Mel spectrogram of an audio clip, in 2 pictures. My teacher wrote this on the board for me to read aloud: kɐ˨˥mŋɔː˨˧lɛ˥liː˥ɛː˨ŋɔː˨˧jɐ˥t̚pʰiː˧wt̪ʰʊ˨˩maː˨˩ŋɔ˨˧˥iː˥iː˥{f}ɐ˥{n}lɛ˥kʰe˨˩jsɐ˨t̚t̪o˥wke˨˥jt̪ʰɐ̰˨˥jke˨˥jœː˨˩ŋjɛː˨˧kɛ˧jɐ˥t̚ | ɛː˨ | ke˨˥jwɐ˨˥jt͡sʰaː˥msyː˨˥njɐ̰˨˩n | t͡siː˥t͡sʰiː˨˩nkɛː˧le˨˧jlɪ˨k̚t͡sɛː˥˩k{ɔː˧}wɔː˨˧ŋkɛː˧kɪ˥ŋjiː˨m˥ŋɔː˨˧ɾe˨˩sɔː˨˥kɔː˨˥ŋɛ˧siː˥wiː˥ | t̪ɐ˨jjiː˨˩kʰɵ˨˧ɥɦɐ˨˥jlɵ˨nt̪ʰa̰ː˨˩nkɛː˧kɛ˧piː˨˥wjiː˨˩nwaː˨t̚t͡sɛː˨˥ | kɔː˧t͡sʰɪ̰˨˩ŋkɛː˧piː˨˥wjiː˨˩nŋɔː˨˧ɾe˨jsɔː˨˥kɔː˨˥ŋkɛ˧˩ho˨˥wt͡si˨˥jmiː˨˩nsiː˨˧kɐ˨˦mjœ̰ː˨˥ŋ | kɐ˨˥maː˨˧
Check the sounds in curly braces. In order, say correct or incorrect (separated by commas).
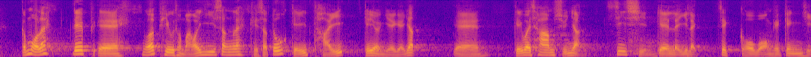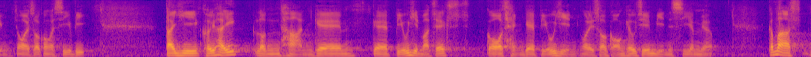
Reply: incorrect, incorrect, correct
